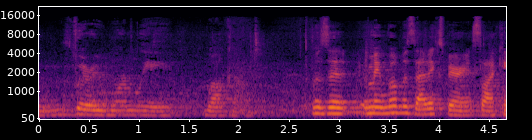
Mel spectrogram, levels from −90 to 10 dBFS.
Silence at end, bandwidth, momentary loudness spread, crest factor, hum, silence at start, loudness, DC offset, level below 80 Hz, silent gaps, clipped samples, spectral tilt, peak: 0 s; 15.5 kHz; 18 LU; 18 dB; none; 0 s; -29 LUFS; under 0.1%; -72 dBFS; none; under 0.1%; -5 dB/octave; -12 dBFS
